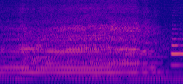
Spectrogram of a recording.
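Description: Percussion ensemble with alto saxophone holding a loud sustained chord over a low drone, swelling with a rushing noise that breaks off near the end.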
